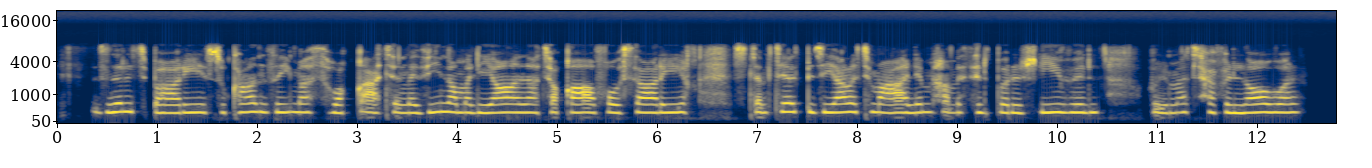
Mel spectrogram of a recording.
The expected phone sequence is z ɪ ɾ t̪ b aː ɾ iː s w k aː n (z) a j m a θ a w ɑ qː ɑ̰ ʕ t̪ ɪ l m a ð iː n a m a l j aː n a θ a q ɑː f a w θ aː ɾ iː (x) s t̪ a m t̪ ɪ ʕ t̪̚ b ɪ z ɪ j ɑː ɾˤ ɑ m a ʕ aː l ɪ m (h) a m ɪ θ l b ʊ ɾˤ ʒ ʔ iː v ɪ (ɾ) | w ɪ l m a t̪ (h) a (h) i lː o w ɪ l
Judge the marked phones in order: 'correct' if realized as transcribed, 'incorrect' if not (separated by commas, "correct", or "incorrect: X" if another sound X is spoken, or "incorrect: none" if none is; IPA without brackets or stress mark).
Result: correct, correct, correct, incorrect: l, incorrect: ħ, incorrect: f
